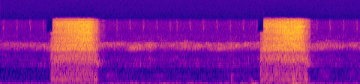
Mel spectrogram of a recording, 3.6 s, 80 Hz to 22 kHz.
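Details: Wild owlets, nest box C, 3/2/24 at 6:28 pm, begging ahead of a food delivery: a pair of rough hissing shrieks roughly two seconds apart, with faint rustling between them.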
